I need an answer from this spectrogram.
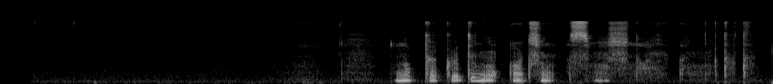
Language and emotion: Russian, sad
